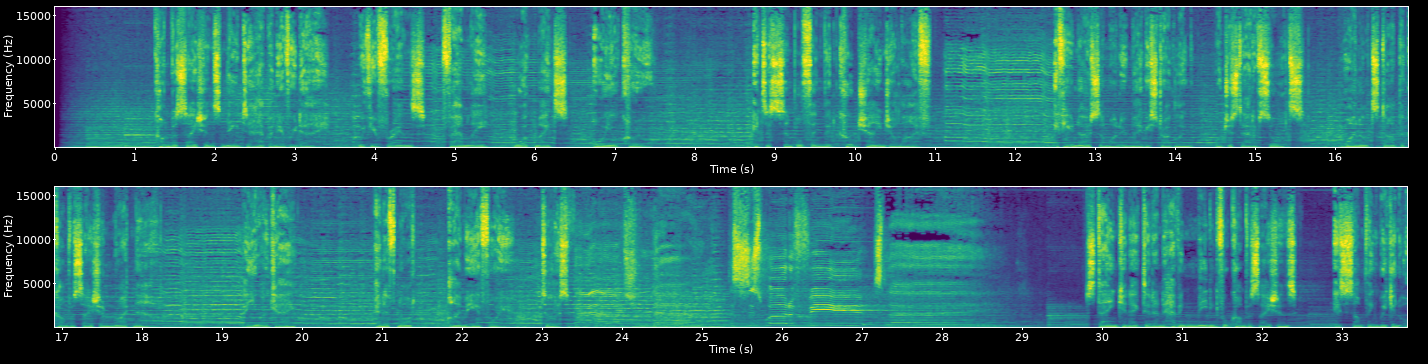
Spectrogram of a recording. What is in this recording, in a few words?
english british voice over male commercial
